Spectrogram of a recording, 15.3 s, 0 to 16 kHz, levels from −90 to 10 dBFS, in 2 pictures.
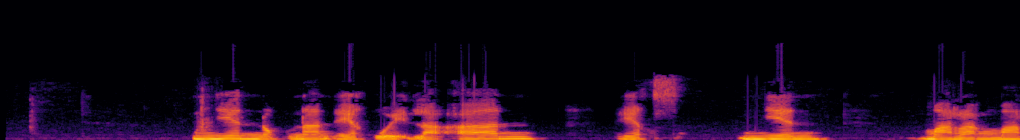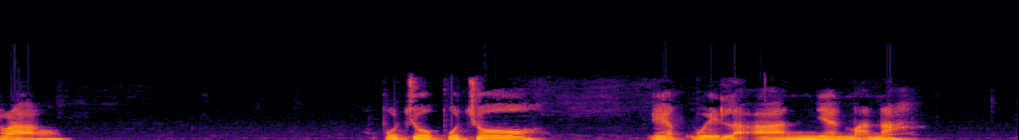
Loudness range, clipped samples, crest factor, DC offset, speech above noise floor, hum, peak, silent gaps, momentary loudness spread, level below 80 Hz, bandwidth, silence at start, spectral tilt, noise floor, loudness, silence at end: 4 LU; under 0.1%; 14 dB; under 0.1%; 52 dB; none; 0 dBFS; none; 9 LU; -54 dBFS; 7.2 kHz; 1.45 s; -7.5 dB/octave; -64 dBFS; -13 LUFS; 0.75 s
